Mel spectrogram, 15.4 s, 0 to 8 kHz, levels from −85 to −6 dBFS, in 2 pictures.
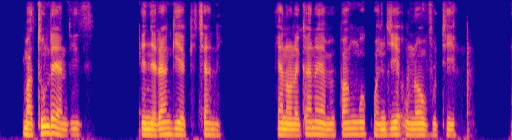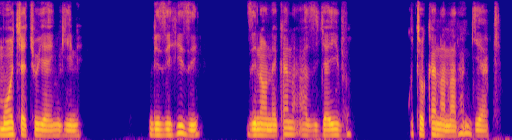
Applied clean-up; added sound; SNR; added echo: neural mask model Resemble Enhance denoiser.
